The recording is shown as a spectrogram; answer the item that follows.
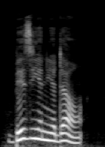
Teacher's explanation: that's very common for the word and to get reduced to just an n Sound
